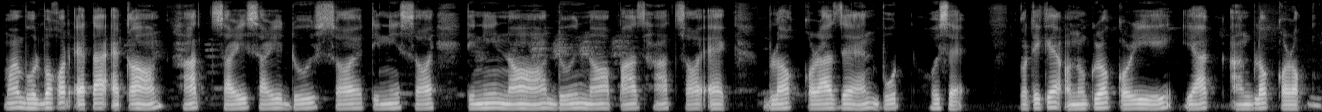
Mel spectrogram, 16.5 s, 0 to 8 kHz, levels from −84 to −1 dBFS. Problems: constant background noise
